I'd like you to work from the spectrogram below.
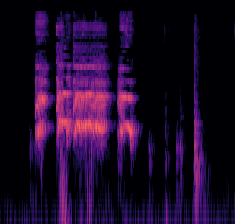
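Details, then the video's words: Caged female Sumatran red junglefowl cackling as she prepares to lay eggs: a few loud, raspy, drawn-out squawks close together, then soft short clucks. "Suara ayam hutan merah Sumatera Asli saat mau bertelur"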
